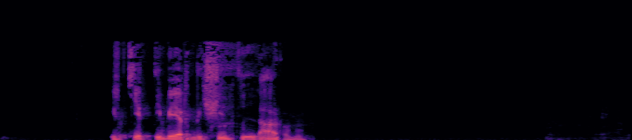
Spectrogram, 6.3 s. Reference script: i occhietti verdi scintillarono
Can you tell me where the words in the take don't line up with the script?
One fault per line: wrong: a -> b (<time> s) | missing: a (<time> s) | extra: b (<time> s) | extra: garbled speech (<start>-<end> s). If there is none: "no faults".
no faults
